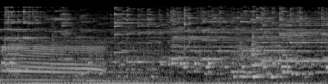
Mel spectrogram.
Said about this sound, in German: Überall in den Gassen warten Hirten mit ihren Schafs- und Ziegenherden auf den Start der Romaria, eine Prozession rund um die kleine Dorfkirche São João Batista,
